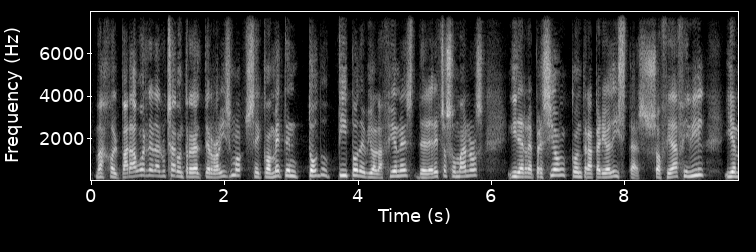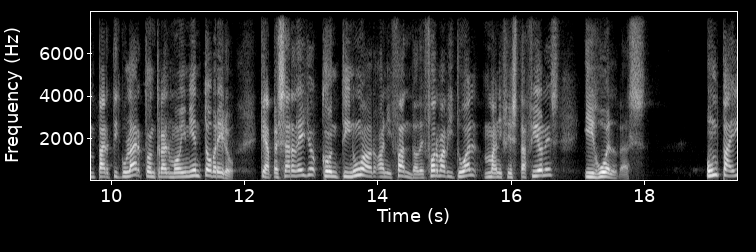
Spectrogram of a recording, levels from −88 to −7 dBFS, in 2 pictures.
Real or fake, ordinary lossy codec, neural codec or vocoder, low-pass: fake; none; codec, 16 kHz, 0.8 kbps, ZipCodec; none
